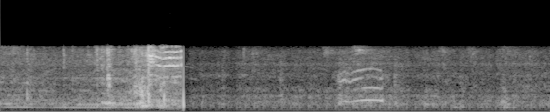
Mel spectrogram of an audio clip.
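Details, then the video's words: Domestic cat locked in and asking for help: a loud harmonic meow around one and a half seconds cut off abruptly, then a quieter, shorter falling meow after a pause, over steady low background hiss. "Kucing Dikurung Minta Pertolongan"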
